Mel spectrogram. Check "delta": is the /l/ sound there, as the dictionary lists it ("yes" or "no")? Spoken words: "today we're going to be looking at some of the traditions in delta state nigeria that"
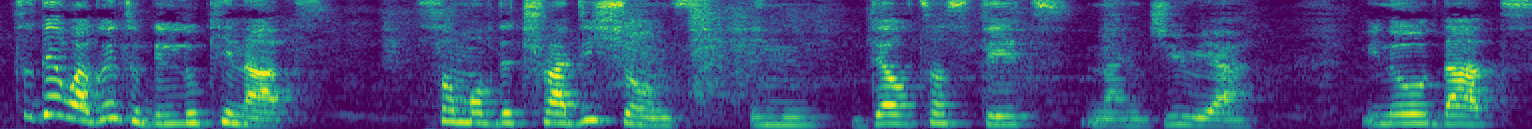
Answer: yes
